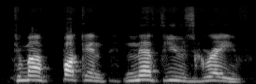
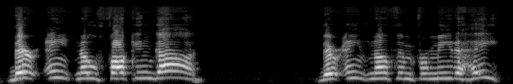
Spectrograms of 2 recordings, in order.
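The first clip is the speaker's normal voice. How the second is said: loud, higher shout; angry shout; 6 semitones higher, 4 dB louder than usual. Real, not acted. Comic shouting back at the audience, angry shout. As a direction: bellow it back at the doubters. Angry rant about God.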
